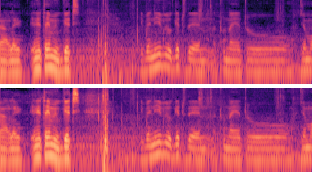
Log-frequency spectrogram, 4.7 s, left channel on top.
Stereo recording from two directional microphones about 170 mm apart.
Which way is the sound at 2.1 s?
35° left (ahead or behind).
